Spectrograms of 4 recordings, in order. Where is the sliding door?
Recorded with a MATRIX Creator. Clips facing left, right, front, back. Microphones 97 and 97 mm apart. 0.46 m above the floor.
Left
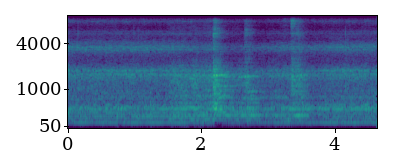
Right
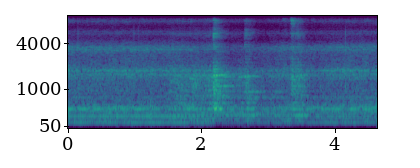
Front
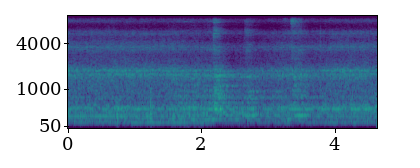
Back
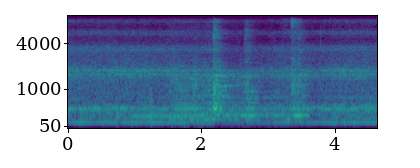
175° right, 1.7 m.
